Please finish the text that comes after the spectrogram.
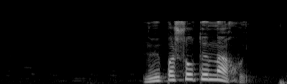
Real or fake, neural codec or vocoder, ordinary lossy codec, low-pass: real; none; none; none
